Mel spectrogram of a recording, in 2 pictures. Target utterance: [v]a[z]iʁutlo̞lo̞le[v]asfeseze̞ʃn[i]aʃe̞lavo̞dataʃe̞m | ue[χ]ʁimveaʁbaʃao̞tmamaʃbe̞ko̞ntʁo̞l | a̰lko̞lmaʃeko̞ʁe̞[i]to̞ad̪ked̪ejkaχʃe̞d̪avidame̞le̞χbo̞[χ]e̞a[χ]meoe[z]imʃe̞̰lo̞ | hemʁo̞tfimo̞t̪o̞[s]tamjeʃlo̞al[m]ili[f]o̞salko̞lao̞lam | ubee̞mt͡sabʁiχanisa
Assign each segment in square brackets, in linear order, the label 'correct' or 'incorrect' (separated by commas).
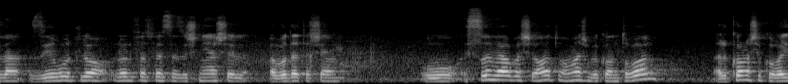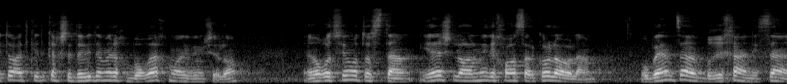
correct, correct, incorrect, correct, incorrect, correct, incorrect, correct, incorrect, correct, correct, incorrect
